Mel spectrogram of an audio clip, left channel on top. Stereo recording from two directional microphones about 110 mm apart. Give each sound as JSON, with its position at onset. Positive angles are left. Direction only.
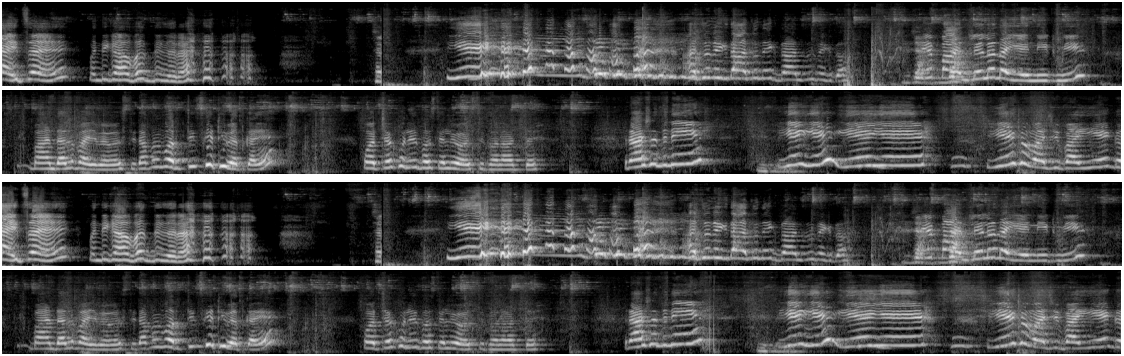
{"t": 0.0, "sound": "a woman's voice", "side_deg": 0}
{"t": 4.4, "sound": "speech", "side_deg": -25}
{"t": 5.6, "sound": "speech", "side_deg": -10}
{"t": 9.2, "sound": "a woman's voice", "side_deg": 35}
{"t": 14.8, "sound": "a woman's voice", "side_deg": 50}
